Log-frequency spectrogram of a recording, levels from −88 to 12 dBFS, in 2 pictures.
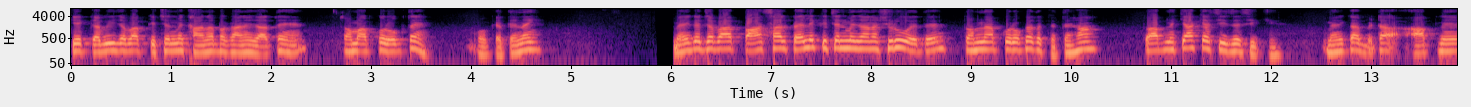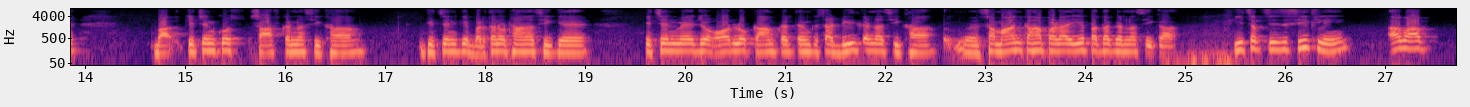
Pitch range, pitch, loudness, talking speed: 135-170 Hz, 150 Hz, -14 LUFS, 205 wpm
